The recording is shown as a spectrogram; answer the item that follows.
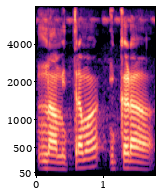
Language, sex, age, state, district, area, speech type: Telugu, male, 30-45, Telangana, Adilabad, rural, spontaneous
